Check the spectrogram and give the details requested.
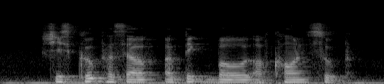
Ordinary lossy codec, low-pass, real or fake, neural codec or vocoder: none; 7.2 kHz; real; none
